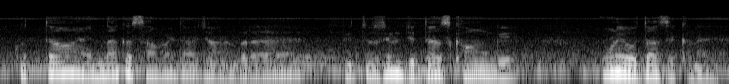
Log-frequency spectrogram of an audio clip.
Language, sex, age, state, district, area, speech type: Punjabi, male, 18-30, Punjab, Bathinda, urban, spontaneous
